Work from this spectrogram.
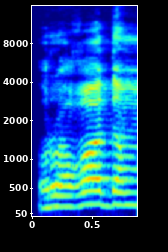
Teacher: دو زبر کی تنوین کے بعد واو مشدد آ رہی ہے، واو مشدد حرف یرملون میں سے ہے، تنوین میں غنہ بھی کیا جائے گا، ملا کر بھی پڑھا جائے گا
